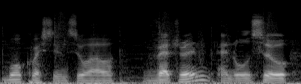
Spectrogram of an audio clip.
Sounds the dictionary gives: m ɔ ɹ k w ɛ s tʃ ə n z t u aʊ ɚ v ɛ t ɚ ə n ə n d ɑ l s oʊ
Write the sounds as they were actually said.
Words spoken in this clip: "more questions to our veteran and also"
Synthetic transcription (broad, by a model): m ɔ k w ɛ s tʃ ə n s t u aʊ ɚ v ɛ t ɚ ə n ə n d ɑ l s oʊ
